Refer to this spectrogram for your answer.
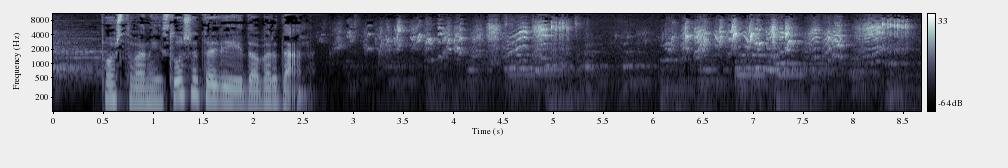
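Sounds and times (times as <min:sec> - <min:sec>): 
speech: 0:00.5 - 0:02.7
barn swallow twittering: 0:02.5 - 0:08.6.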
